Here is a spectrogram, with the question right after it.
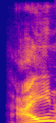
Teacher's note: हलक का बीच वाला जो हिस्सा है वहां से हम ऐन हा निकालना सीखेंगे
